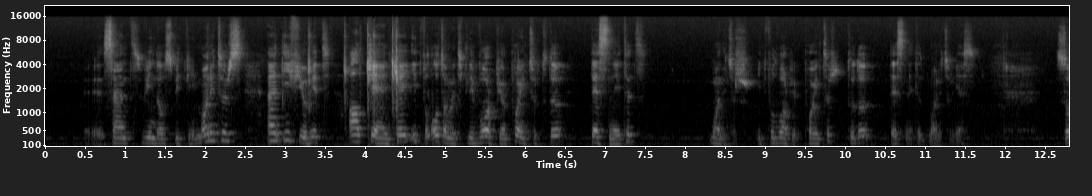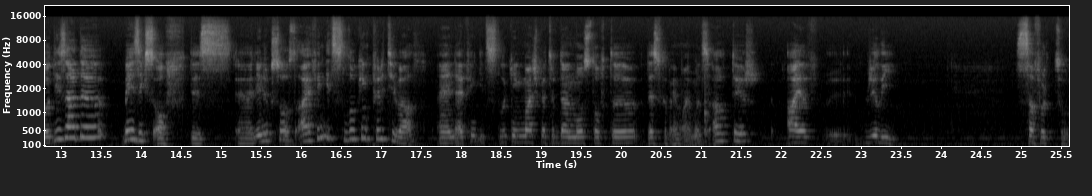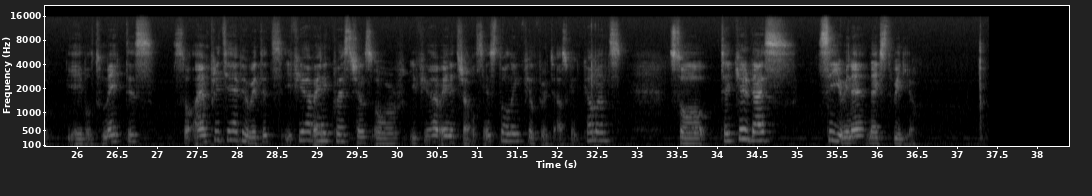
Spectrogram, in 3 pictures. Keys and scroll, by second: 3.4 alt+j, 3.9 alt+j, 4.1 alt+j, 4.5 alt+j.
